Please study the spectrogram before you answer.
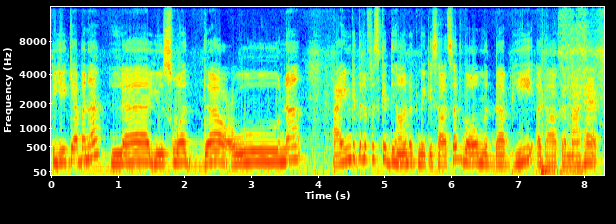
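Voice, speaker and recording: A woman teaching Quran recitation rules, explaining patiently step by step and chanting the examples slowly and drawn out. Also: medium pitch, mellow. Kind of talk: tajweed lesson with slow recited examples.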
